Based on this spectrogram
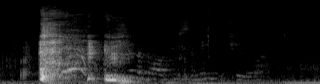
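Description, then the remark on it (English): Two short, raspy coughs close together, from someone with an itchy, irritated throat trying to clear it, followed by quiet background. “I feel that annoying little itch in my throat that's going to make me start coughing.”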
